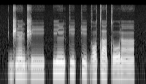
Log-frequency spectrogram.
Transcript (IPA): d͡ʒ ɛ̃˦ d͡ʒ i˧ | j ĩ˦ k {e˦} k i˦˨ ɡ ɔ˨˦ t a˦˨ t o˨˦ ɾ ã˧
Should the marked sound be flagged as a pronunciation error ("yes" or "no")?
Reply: yes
